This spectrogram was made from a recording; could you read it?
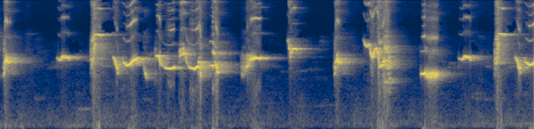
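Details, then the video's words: Oriental magpie-robin giving fighting song to make another male angry: a run of clear whistles and fast chattering phrases mixed with harsh buzzy notes, with short pauses. "SUARA BURUNG kacer gacor NGEPLONG tarung ini AMPUH buat PANCINGAN KACER agar EMOSI"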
